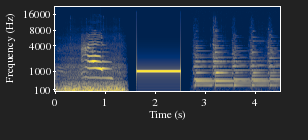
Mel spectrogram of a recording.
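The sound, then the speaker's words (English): A cat named Bosco meows loudly and plaintively against a noisy rumble while being taken to the vet, then a steady electronic beep cuts in before the cat resumes with several drawn-out, wavering yowls. “Please note that no animals, especially not Bosco, were harmed in the making of this recording honest to God, I was just taking him to the vet.”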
